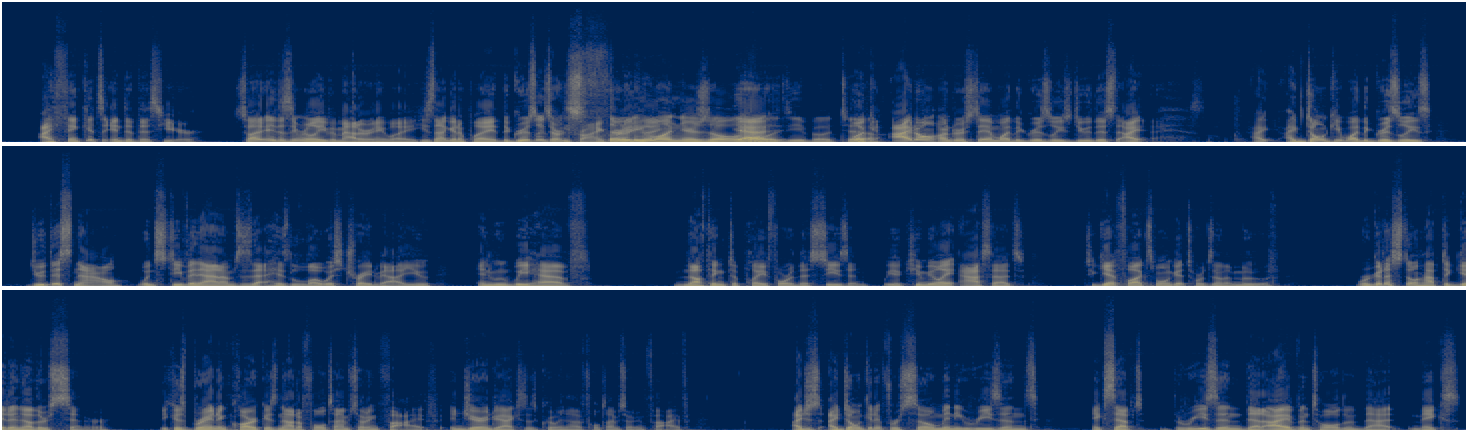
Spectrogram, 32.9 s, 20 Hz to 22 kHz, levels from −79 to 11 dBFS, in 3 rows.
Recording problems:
none

